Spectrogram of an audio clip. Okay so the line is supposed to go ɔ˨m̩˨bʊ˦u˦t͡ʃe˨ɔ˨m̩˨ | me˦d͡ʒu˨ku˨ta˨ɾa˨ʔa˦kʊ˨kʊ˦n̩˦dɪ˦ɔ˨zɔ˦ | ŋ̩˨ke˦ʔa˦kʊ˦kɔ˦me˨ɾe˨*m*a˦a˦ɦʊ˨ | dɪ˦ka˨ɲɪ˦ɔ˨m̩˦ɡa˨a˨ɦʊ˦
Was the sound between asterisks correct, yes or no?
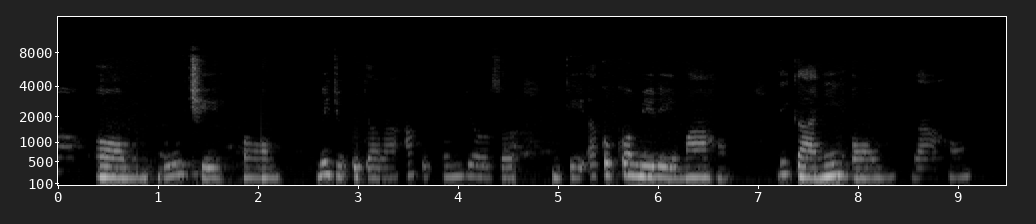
yes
